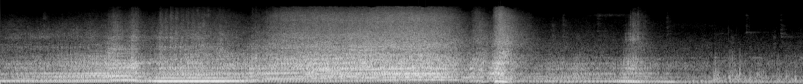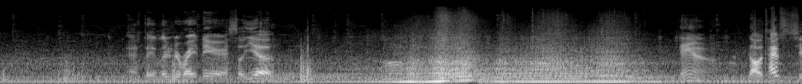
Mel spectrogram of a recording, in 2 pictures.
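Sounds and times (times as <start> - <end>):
car engine accelerating hard: 0.0 - 7.4, 10.8 - 15.4.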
